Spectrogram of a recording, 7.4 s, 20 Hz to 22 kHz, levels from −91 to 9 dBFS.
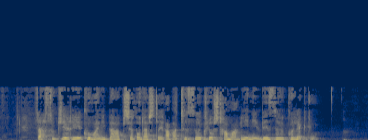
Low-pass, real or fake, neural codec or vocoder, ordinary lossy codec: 10.8 kHz; fake; codec, 32 kHz, 1.9 kbps, SNAC; MP3, 32 kbps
